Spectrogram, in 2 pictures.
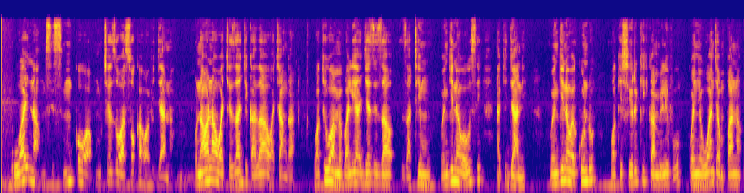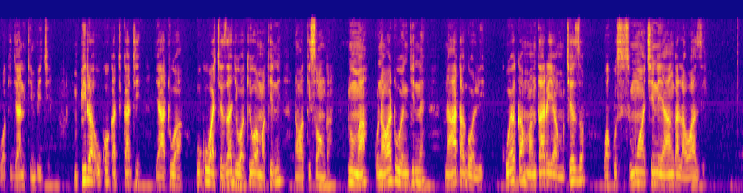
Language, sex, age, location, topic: Swahili, male, 25-35, Nairobi, education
